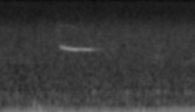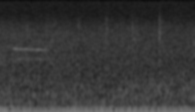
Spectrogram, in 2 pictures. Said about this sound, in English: Wild bird in the background. Wild bird. This is a female.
